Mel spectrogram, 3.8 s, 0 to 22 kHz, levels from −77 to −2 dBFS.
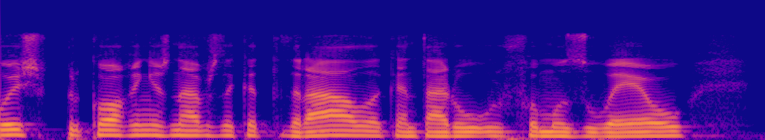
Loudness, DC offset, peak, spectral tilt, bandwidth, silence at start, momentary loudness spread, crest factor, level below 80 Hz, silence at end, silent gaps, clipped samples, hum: -23 LUFS; under 0.1%; -8 dBFS; -7 dB/octave; 8.6 kHz; 0 s; 6 LU; 14 dB; -50 dBFS; 0.4 s; none; under 0.1%; none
